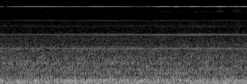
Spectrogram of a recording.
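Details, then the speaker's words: Combined, custom-wired VRF outdoor unit brought back to life after dying: even low hum, steady whirring fan and faint high whine as it starts speeding up, no knocks or rattles; normal running. "see that fan would not be going on right now if you didn't see that the motor was running inside and it is pressure to get away start speeding up"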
